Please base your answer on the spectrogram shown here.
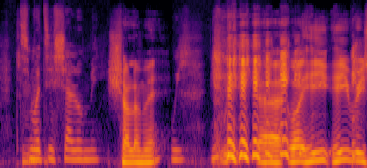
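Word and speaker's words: Chalamet: Well, uh, Timothy Charlemagne, am I pronouncing that right? Timothy Shalom.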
